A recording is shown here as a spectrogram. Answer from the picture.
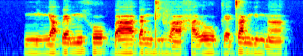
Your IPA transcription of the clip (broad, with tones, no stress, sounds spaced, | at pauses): ŋ ĩ˨ ɲ a˧ ɓ ɛ˦ m ĩ˦ h oː˦ ɡ͡b aː˧ ɗ a˦ n d i˨˦ v aː˨ h a˧ l oː˦˨ k ɛ˧ t a˦ ŋ i˦ n ã˧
